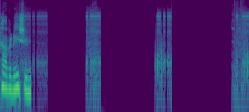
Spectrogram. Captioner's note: static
